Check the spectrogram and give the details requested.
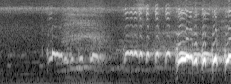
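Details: Local zebra dove with a big voice, calling to draw in other doves: a soft wavering coo, then a rolling run of notes speeding into loud bubbling pulses.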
